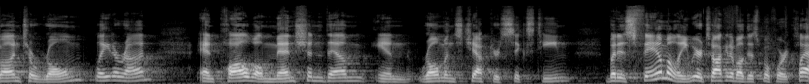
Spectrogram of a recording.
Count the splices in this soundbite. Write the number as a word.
one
